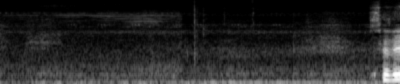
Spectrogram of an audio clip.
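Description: Faint steady high-pitched trill of insects in a garden, running unchanged over a quiet outdoor background.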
